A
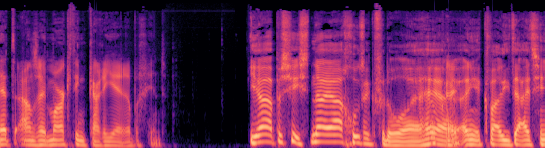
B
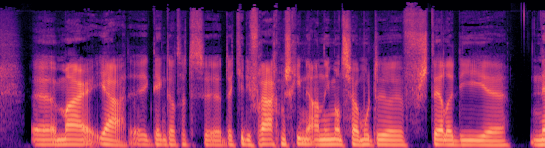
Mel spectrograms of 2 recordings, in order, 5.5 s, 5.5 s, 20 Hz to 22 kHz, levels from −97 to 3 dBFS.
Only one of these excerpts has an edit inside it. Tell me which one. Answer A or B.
A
